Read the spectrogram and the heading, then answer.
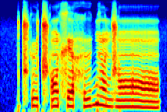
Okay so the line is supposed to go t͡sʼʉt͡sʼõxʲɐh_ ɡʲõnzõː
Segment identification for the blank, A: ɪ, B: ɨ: B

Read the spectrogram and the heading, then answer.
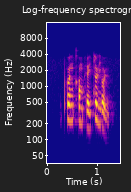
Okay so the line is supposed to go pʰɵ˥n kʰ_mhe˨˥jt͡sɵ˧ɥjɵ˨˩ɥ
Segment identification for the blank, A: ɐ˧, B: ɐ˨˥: A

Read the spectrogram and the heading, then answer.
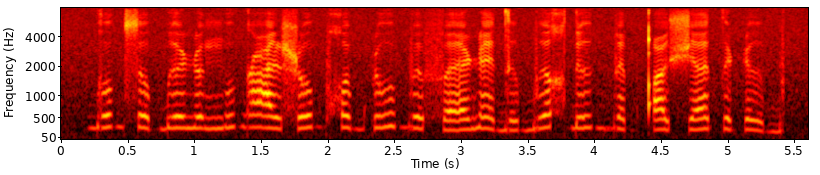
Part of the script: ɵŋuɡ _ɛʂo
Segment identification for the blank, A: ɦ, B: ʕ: B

